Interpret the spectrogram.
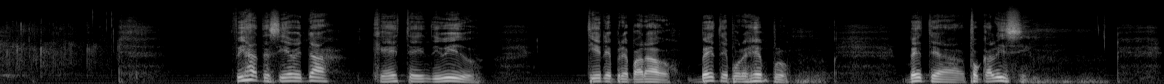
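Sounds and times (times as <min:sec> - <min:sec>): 
crowd applauding: 0:00.0 - 0:01.4
speech: 0:02.4 - 0:04.9, 0:05.9 - 0:08.1, 0:09.1 - 0:10.5.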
